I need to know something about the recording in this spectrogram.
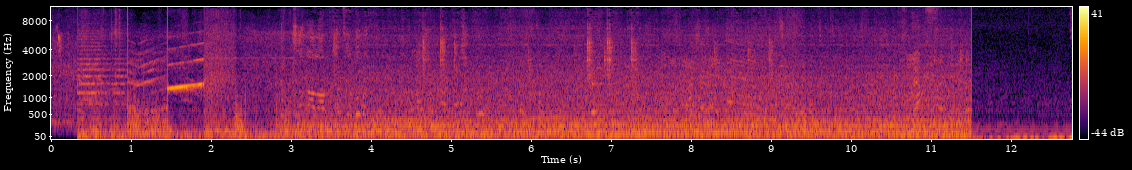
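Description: Steady low rumble of a boat under way on the water, its engine mixed with wind and water noise; it cuts off just before the end. About a second in there is a short rising whine.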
